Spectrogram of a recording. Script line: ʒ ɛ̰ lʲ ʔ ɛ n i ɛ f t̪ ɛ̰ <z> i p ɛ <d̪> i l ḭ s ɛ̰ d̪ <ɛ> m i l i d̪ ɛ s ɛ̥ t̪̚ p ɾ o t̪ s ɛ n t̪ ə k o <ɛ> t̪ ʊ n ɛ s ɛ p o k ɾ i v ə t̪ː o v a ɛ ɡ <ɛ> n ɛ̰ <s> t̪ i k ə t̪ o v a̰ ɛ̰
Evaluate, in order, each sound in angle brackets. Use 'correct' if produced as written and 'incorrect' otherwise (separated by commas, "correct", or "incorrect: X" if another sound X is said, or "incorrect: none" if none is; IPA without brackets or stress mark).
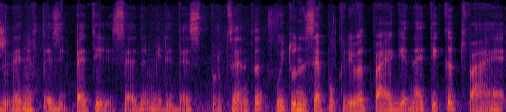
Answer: correct, incorrect: t̪, correct, incorrect: i, correct, incorrect: none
